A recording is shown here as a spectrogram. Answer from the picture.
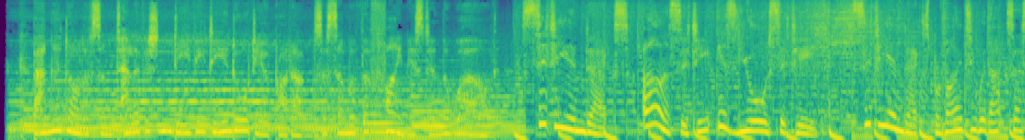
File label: commercials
